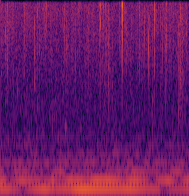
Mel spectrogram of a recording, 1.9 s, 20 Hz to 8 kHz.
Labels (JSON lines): {"label": "biophony, midshipman", "recorder": "SoundTrap 500"}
